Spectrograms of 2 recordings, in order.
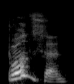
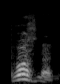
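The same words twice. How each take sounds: First: "Bronson?" said with an n after the r sound, as if asking; puzzled "Bronson?" with a questioning fall; wrong name said. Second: "Brosnan." with the s before the n, said firmly; settling on "Brosnan." as the right name; corrected name. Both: Shown as a demonstration.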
